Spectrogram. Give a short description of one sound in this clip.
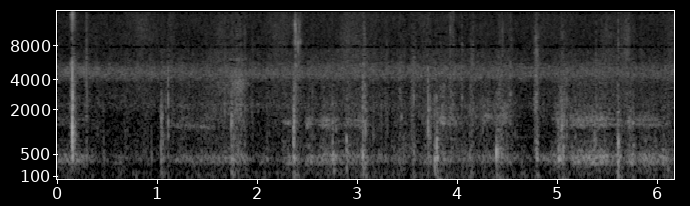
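Footsteps scuff on stone steps outdoors.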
